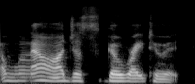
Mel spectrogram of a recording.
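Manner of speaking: ordinary talk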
